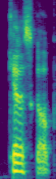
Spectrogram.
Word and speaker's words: kinescope: was repeated and it was on connect kinescope kinescope that's how you pronounce it that's where you take a camera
